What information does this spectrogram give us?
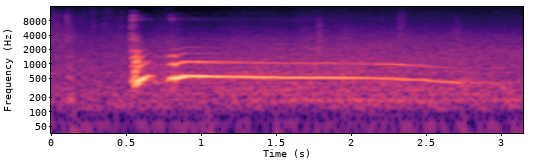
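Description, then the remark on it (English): A single long, wolf-like howl follows a short yelp, holding a steady mournful pitch for about two seconds before sliding down and fading, with no voices present. “That was a true story. Those wolves actually happened.”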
